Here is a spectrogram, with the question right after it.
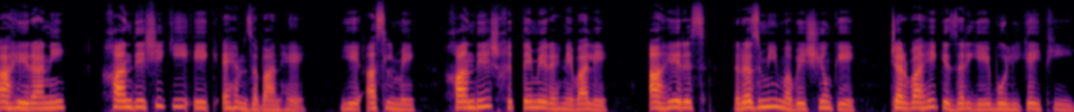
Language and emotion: Urdu, neutral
